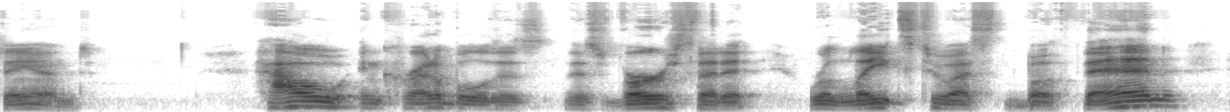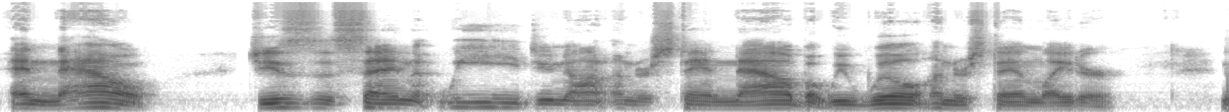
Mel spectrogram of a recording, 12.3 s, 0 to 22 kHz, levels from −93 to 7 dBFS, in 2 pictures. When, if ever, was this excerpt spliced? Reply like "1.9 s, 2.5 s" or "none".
none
